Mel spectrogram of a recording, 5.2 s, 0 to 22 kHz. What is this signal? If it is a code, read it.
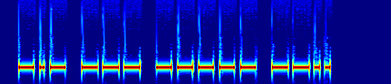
Morse code, heard as a keyed tone, about 17 wpm, 700 Hz. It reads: KO0Z
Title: K1USN SST QSO Practice - 17wpm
